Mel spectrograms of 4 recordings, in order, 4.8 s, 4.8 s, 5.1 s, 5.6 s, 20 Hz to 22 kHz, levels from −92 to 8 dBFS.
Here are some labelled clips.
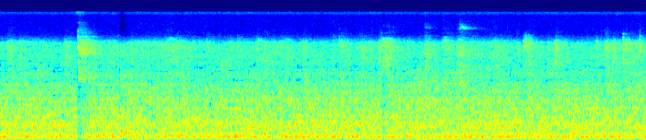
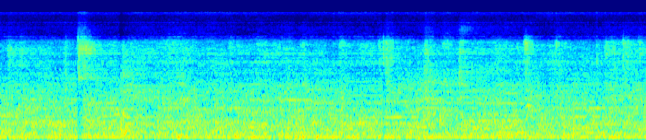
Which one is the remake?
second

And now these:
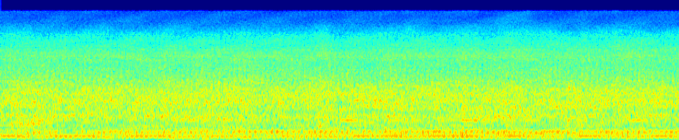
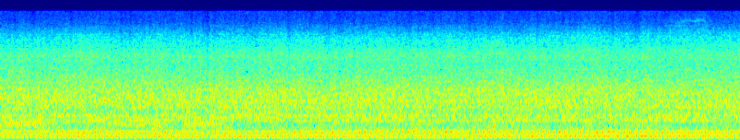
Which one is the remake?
first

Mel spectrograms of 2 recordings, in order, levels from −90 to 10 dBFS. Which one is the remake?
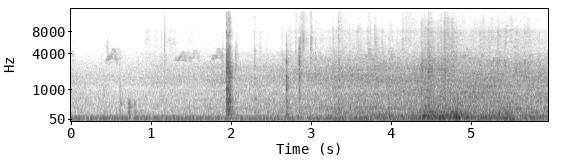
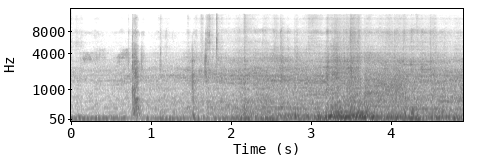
second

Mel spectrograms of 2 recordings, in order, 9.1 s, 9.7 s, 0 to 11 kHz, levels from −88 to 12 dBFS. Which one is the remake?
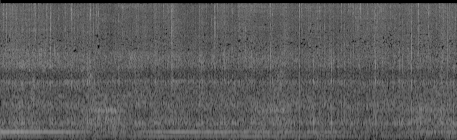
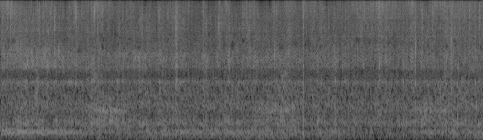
second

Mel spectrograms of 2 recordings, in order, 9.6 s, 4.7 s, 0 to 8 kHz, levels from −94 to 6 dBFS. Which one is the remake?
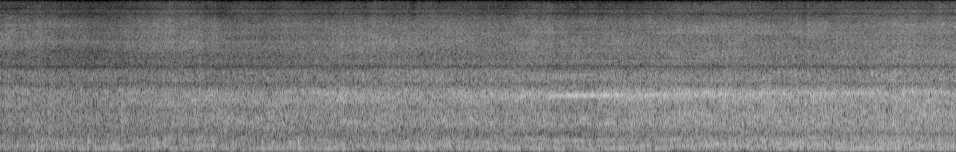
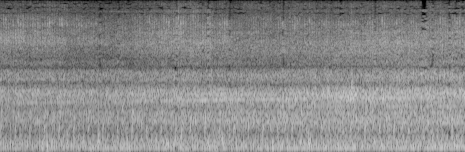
first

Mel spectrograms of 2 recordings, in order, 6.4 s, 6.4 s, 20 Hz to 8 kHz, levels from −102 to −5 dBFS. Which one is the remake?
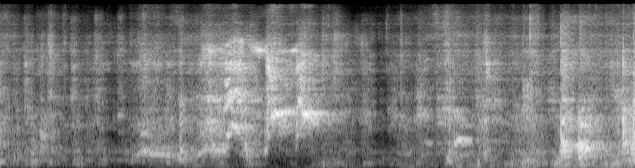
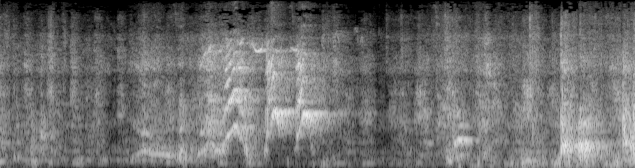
first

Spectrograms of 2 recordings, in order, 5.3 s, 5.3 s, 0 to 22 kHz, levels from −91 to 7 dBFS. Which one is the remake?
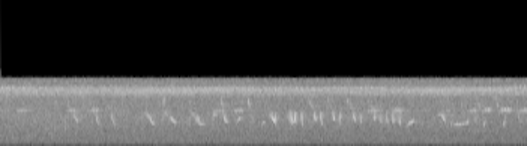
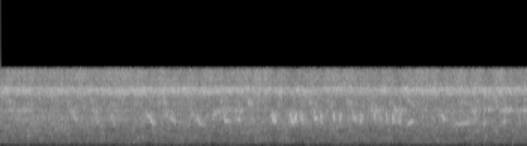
second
